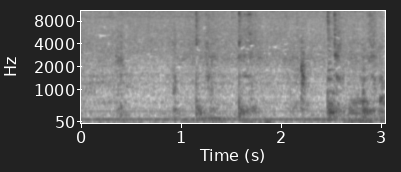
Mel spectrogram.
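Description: Tofu, tomatoes, bean sprouts and onions sizzle in a hot pan while being stirred, with steady frying hiss and several sharp scraping clacks of the utensil against the pan.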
